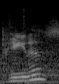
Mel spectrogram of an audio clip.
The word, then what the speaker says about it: Pinus: yeah and lodgepole pine you know that's uh pinus actually they pronounce it the lat the proper laden pronounced eyes like ease so it's actually penis it's a penis contorta so we've arrived in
